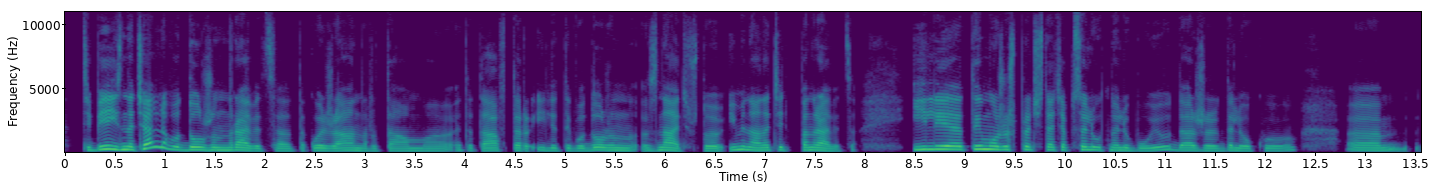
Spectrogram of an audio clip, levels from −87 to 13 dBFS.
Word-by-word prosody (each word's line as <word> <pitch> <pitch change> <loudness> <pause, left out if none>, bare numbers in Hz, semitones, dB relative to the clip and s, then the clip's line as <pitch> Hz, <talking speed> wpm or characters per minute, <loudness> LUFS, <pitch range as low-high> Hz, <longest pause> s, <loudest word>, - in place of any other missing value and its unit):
тебе 240 +6 +4
изначально 300 - +5
вот 220 -6 -1
должен 195 -2 +3
нравиться 165 -4 -1
такой 180 0 -2
жанр, 170 -1 -3
там, 165 0 -6 0.3
этот 175 -2 -11
автор, 180 0 -3
или 180 +1 -6
ты 175 +3 -7
вот 170 0 -4
должен 185 -2 -1
знать, 180 -2 -1
что 160 -2 -2
именно 215 -2 +1
она 190 +1 0
те 200 0 -3
понравится? 190 -5 -2 0.6
Или 245 +1 +6
ты 260 0 +6
можешь 235 -3 +5
прочитать 215 -3 -1
абсолютно 205 -2 -1
любую, 185 +5 -3
даже 180 -3 -3
далёкую, 170 +2 -5 0.5
эм, 185 -1 -5
185 Hz, 130 wpm, -24 LUFS, 170-210 Hz, 0.6 s, Или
